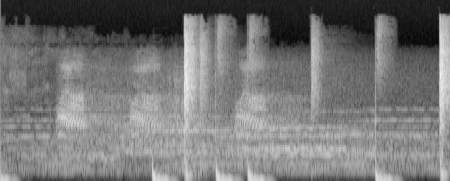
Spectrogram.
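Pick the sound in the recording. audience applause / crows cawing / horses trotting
crows cawing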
